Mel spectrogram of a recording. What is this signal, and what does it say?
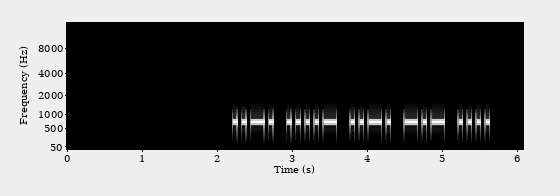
Morse code, heard as a keyed tone, about 20 wpm, 700 Hz. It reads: F4FKH
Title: DXCC-100 Call Signs - 5 Characters - Repeated 3x - 20wpm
